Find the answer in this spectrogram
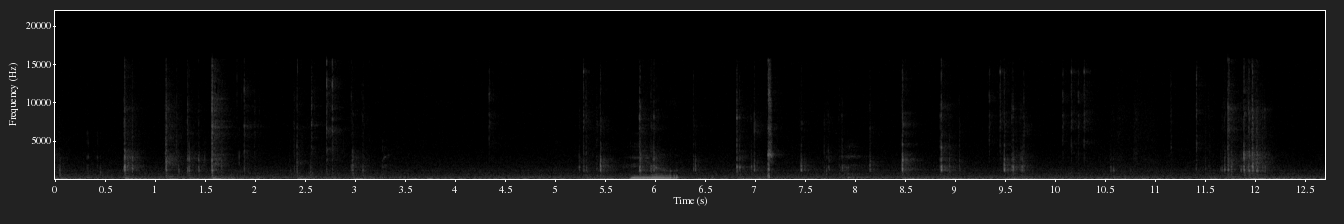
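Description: Typing on a computer keyboard: two runs of quick keystrokes with a short lull between them, over a faint steady hum. A brief low murmur of a voice comes about six seconds in.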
